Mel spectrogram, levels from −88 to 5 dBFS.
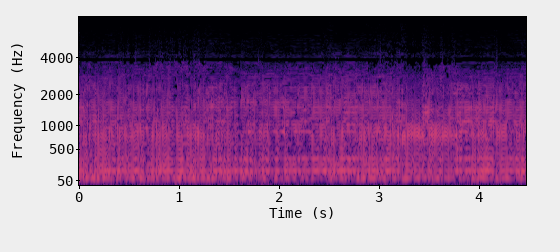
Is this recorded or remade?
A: remade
